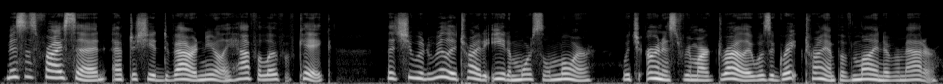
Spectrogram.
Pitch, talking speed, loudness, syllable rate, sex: 230 Hz, 225 wpm, -17 LUFS, 5.6 syllables/s, female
